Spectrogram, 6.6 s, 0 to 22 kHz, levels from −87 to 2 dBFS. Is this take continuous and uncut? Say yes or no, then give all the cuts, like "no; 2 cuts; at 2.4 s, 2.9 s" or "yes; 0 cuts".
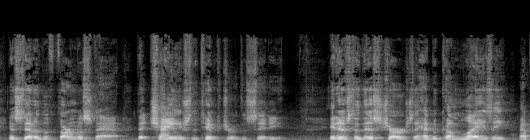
yes; 0 cuts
